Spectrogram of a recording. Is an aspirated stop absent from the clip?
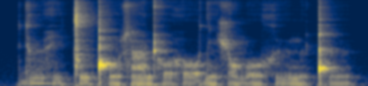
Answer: no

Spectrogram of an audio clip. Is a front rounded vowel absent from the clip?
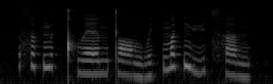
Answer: no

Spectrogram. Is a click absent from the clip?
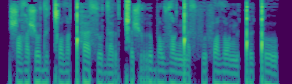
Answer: no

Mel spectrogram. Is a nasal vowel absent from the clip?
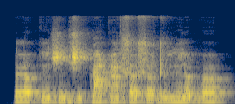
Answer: no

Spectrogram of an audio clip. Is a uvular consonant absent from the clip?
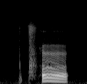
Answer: yes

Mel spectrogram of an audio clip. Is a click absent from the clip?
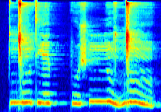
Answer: no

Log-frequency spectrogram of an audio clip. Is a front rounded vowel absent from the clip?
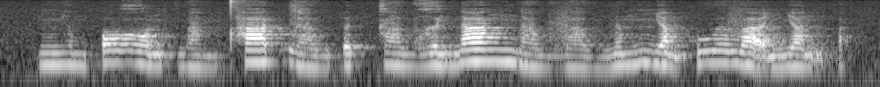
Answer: yes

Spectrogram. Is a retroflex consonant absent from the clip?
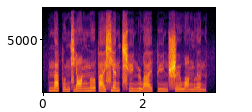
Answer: no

